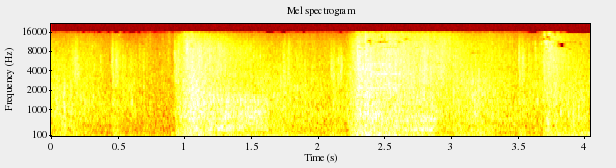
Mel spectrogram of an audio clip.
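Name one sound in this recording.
A magic blast bursts with a crackling roar.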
